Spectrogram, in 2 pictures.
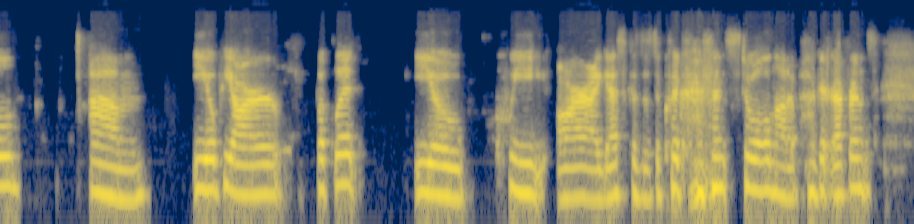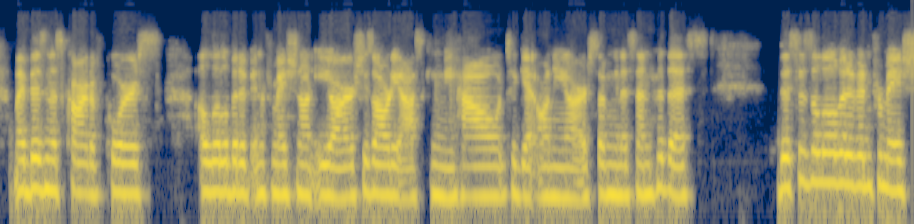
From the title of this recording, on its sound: Second oldest Zoom call we recorded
